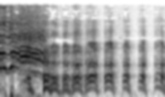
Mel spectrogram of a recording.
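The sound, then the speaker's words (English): A man screams high and hoarse after missing a shot in a sports contest, then breaks into a rapid, rhythmic string of wailing yelps that rise and fall, loud and with no one else heard. “Listen to this last part, the last part here. Listen. That's him screaming he missed it.”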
